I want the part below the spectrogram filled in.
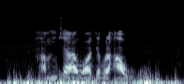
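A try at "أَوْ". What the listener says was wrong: হামজা ওয়া নই ওয়াও পড়েছিলেন আলিফ থেকে এ পর্যন্ত ওয়াও পড়েছিলেন আর এখানে বানান করবার সময় হামজা ওয়া যাবার ওয়া ওয়া উচ্চারণ হয় না ওয়াও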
